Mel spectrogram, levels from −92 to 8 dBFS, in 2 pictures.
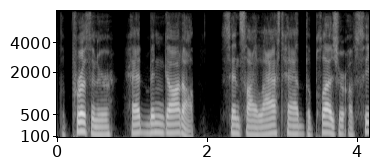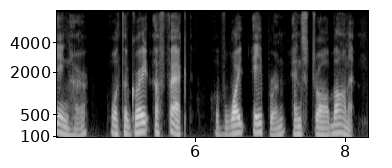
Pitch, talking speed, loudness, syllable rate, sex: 135 Hz, 180 wpm, -20 LUFS, 5.0 syllables/s, male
